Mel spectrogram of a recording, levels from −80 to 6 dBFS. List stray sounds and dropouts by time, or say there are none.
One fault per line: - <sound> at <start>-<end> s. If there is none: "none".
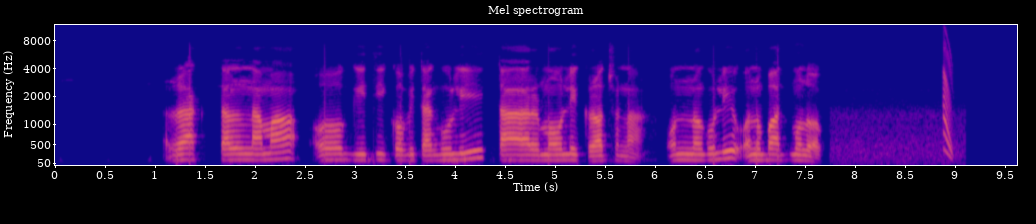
- chirp at 8.9-9.0 s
